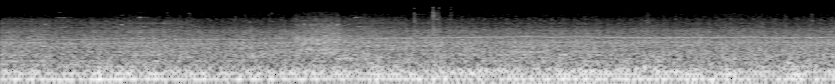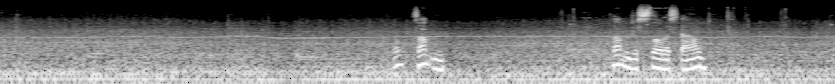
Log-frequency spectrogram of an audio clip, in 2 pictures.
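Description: A heavy truck engine rumbles steadily as it crawls over rough ground.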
